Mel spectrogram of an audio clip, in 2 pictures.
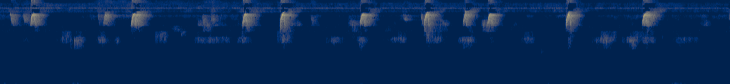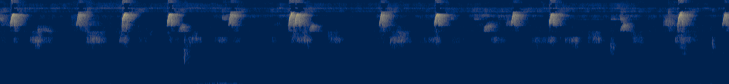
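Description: A bird chirping with short, sharp high notes about once a second, often in quick pairs, with fainter, lower chirps in between.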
